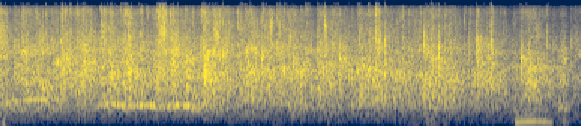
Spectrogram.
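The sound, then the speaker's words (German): Sustained audience applause for the worship band, a dense, steady patter of many hands clapping at an even loudness throughout, with a few faint vocal sounds rising briefly near the end. “Einen großen Applaus für euch.”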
